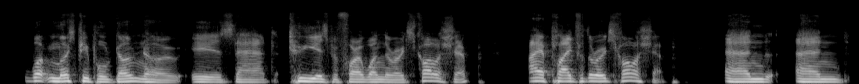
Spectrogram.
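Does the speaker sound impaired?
Yes: cleft lip and palate; congenital genetic cleft lip and palate.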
